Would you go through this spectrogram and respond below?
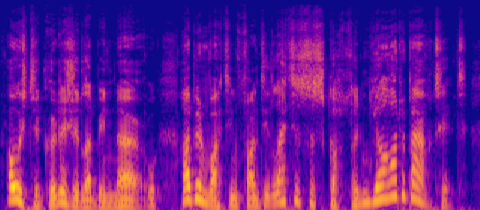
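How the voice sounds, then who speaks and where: A young upper-class English gentleman in a stage comedy. He sounds proper and easily flustered, his slightly high voice rising and falling emphatically with indignation. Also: huge pitch swings, quick pace, breathy edge, heavily acted. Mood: flustered, indignant. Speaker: actor in an audiobook production.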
